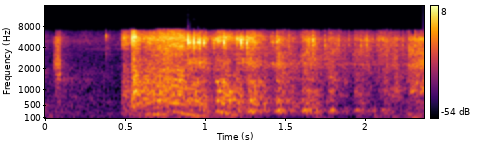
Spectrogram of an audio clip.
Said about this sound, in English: start the truck back up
